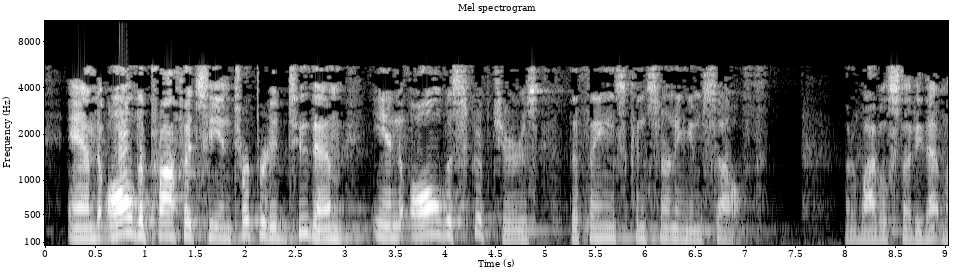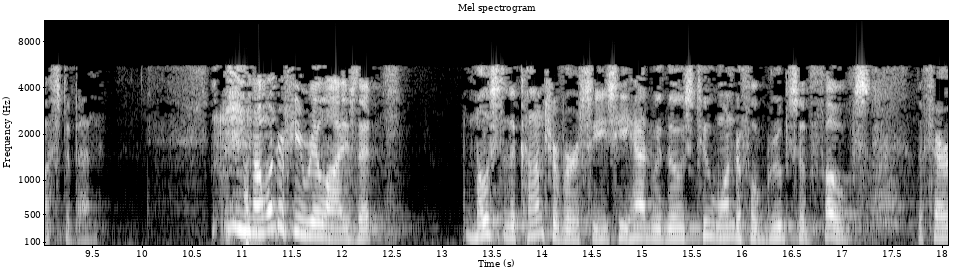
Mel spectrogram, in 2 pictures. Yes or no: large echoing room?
yes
